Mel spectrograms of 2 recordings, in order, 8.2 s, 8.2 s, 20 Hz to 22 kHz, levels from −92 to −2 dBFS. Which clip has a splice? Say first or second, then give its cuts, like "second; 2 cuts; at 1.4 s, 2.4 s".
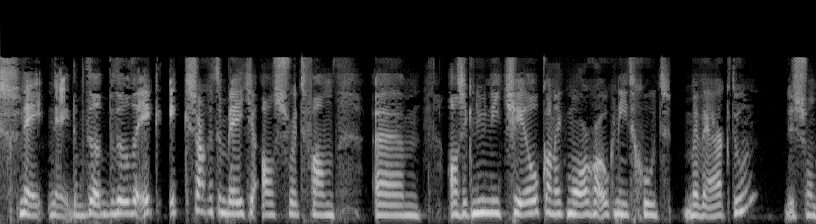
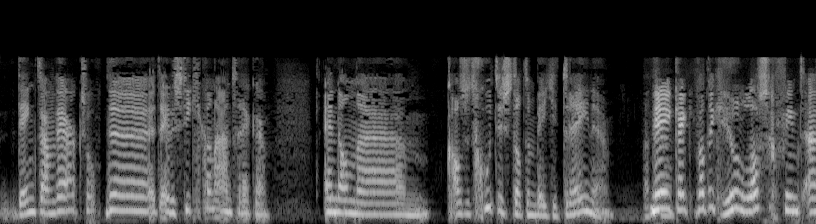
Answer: second; 3 cuts; at 1.0 s, 4.5 s, 7.0 s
